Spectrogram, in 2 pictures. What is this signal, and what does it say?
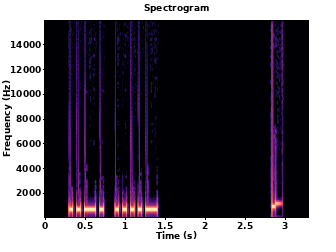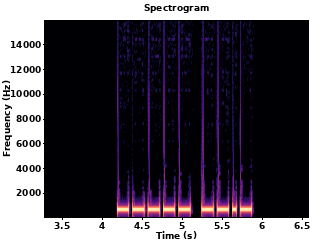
Morse code, heard as a keyed tone, about 25 wpm, 700 Hz. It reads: F 4 0 Q
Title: Single-Letter Single-Number 25wpm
